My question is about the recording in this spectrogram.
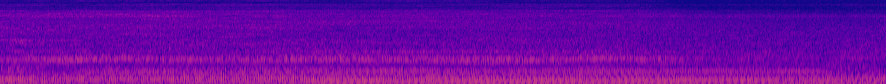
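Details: Toyota Matrix starting after a dead battery was sorted: even, steady hum with a smooth fast beat and no knocks or misses; the engine idles normally.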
